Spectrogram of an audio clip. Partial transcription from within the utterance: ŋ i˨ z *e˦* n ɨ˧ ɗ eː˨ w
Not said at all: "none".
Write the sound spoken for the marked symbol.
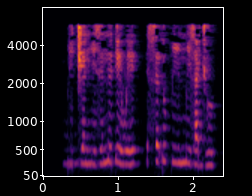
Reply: ɨ˦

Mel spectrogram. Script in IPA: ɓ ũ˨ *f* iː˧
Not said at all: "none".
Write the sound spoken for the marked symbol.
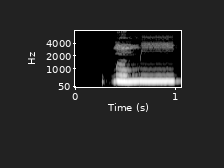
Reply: m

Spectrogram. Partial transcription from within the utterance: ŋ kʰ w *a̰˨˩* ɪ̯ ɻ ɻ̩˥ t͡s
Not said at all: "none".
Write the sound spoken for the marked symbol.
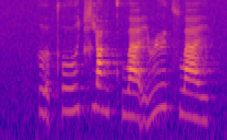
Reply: a̰˨˩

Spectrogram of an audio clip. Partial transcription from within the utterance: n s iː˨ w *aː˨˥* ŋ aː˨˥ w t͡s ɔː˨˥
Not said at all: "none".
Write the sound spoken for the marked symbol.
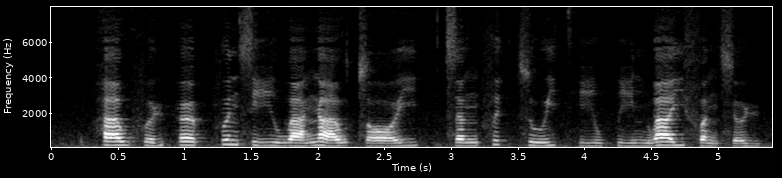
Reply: aː˨˥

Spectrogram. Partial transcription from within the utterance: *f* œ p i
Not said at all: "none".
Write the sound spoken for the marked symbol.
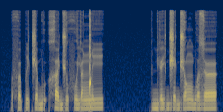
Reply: f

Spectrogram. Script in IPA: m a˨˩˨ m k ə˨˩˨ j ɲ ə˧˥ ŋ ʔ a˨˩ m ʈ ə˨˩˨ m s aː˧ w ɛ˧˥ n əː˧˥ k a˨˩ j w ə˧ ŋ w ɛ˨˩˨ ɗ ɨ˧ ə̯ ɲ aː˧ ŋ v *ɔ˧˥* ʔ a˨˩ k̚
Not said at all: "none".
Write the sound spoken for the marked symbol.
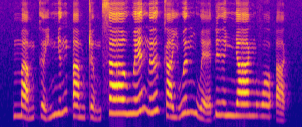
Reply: ɔ˧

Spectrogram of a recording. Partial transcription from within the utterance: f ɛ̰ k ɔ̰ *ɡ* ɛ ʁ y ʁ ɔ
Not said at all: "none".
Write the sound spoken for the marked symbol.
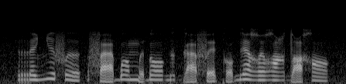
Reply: ɡ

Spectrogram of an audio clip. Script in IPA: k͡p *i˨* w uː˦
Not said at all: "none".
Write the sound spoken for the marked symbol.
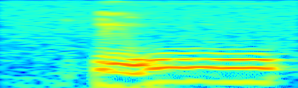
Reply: ĩ˨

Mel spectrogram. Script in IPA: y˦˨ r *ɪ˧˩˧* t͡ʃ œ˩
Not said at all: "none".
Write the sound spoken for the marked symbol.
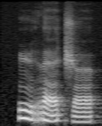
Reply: ɛ˧˩˧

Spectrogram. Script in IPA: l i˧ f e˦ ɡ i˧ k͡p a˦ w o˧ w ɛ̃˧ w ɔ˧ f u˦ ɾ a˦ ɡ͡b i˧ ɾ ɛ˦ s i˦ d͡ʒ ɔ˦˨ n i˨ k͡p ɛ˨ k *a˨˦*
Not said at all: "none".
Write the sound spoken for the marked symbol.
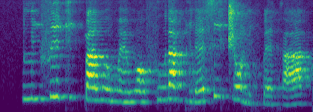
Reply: a˨˦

